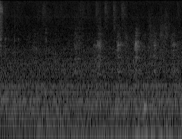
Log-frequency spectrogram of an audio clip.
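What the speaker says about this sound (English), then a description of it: "Okay, dogs are barking at stuff." Several dogs barking and yipping faintly in the background of a quiet indoor room, a few soft, scattered calls heard at a distance.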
